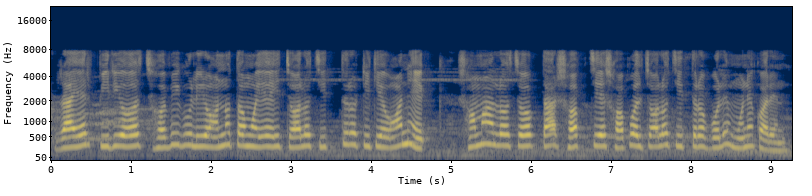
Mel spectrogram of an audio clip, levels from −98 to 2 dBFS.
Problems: constant background noise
